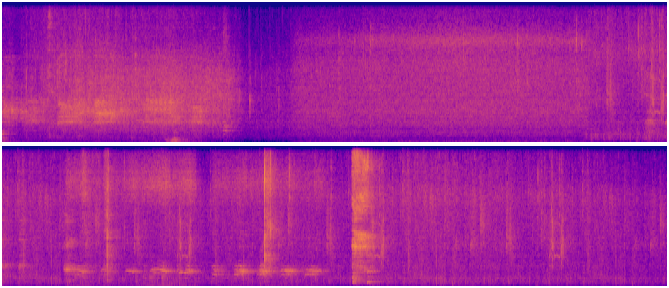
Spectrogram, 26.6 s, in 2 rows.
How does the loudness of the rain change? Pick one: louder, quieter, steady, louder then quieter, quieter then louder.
steady.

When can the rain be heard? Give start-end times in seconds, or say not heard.
0.3-26.5.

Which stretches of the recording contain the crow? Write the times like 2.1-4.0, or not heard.
0.0-4.5, 14.5-19.8.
